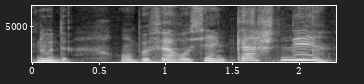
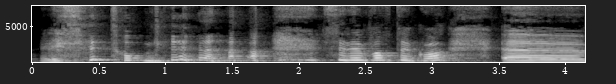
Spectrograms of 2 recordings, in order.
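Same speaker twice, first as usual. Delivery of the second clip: losing it laughing; 5 semitones higher, slower than usual. Real, not acted. [name] telling viewers to forget it, laughing helplessly. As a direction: crack up at your own silliness. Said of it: "je pète un plomb".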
